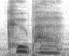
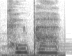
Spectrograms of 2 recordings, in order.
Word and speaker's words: Cowper: known as emily clavering cooper it's spelled cowpor and some people do pronounce it this way but most people pronounce it cooper she was born the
